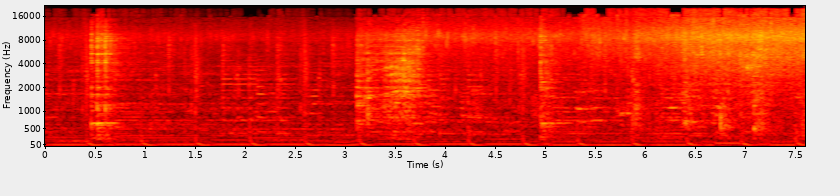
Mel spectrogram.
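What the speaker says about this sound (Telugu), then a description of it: "ఇప్పుడు మనము మూత పెట్టేసి ఈ టొమాటో బాగా మగ్గి నూనె బయటికి తేలేంత వరకు ఉడికించాలి." Tomato masala cooking in oil in a covered pan for chole masala, with a steady close sizzle and bubbling throughout, a few clinks of utensils scattered over it, no talking.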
